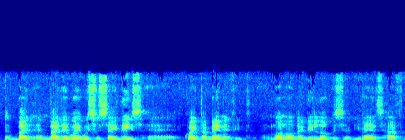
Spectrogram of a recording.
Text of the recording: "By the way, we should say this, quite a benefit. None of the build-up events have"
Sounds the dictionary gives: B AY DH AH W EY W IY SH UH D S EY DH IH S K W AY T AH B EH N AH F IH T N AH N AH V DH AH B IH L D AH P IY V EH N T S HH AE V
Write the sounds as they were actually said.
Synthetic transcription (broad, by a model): B AY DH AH W EY W IY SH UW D S EY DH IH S K W AY T AH B EH N AH F IH T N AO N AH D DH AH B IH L AO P IY V EH N T S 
